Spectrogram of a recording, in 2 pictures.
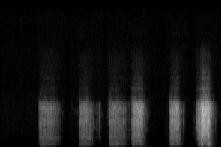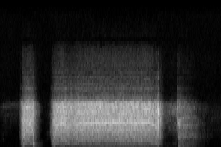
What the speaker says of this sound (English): just drill a hole at an angle at the back here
